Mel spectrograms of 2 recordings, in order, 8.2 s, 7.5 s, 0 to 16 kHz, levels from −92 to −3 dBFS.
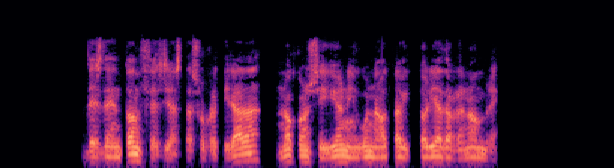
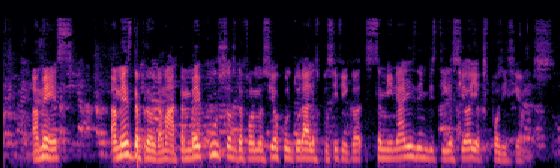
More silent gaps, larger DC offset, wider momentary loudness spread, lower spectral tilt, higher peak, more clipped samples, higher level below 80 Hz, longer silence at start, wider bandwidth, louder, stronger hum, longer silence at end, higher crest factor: first, 3.49-3.65 s, 5.51-5.57 s vs none; neither; second, 9 LU vs 18 LU; second, -5 dB/octave vs -6.5 dB/octave; second, -6 dBFS vs -2 dBFS; neither; about the same, -58 dBFS vs -60 dBFS; first, 1.15 s vs 0.05 s; second, 7.8 kHz vs 11.5 kHz; about the same, -24 LUFS vs -23 LUFS; neither; first, 1.6 s vs 0 s; about the same, 20 dB vs 20 dB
